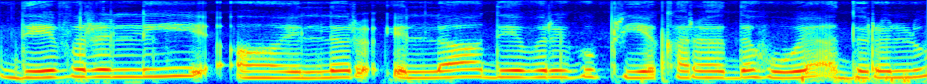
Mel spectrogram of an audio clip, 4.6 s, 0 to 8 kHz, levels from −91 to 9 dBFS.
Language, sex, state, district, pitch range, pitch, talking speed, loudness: Kannada, female, Karnataka, Belgaum, 230-255 Hz, 240 Hz, 115 wpm, -14 LUFS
